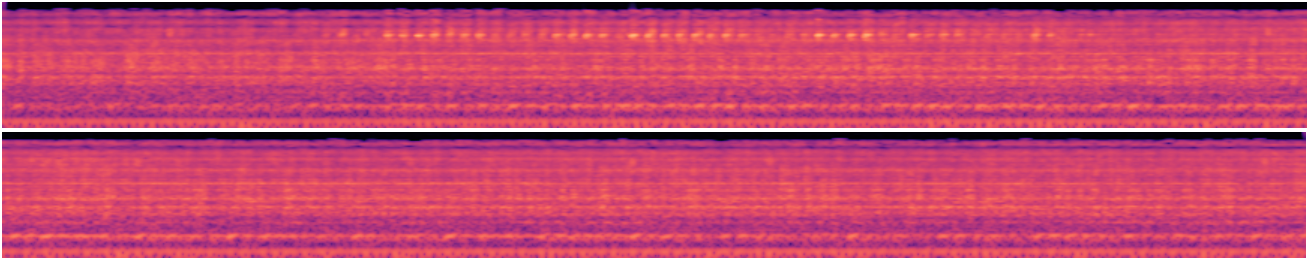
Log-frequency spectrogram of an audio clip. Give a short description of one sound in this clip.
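A cutting tool scrapes and hisses against turning metal.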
